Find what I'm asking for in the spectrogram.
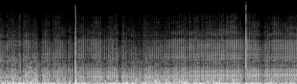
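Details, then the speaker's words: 2006 Kawasaki Ninja 500R first road ride after reassembly, shifting good though clutch suspected starting to slip; deep even twin drone at steady road speed over wind rush, no knocks or rattles: normal engine running under way. "First time on the road since he's gotten it. Sounds pretty nice, I think. Shifting good, sounds pretty good."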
